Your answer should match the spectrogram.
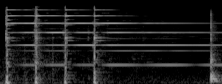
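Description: A small metal bell struck four times in quick succession, about three strikes a second, its bright ringing tone fading slowly afterwards.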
